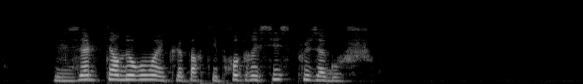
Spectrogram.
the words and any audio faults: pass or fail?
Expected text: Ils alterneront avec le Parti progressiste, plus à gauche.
pass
